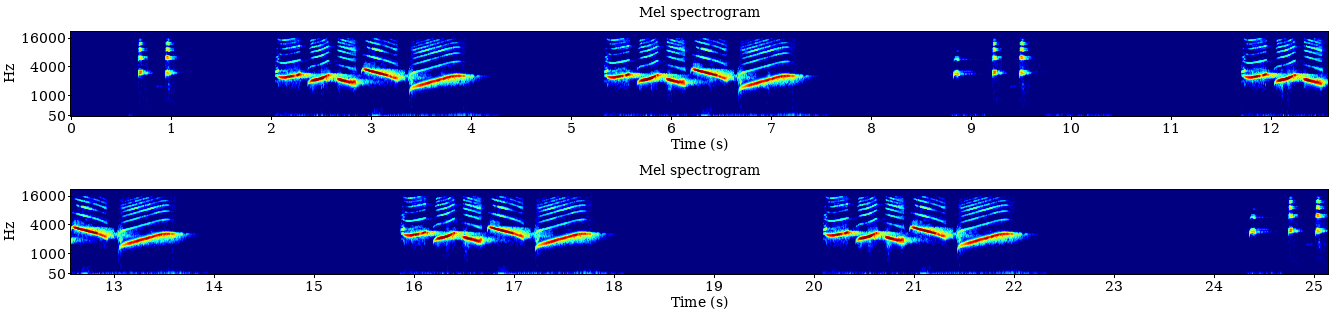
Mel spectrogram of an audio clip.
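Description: Green-winged saltator (trinca-ferro) singing its 'boiadeiro' song: five loud phrases of slurred whistled notes, each about two seconds long and a few seconds apart. Short high chips come in between.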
